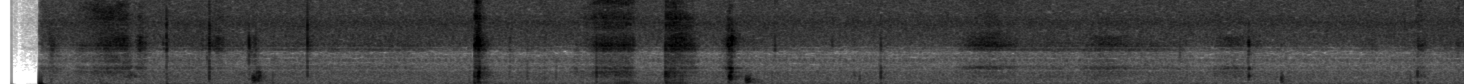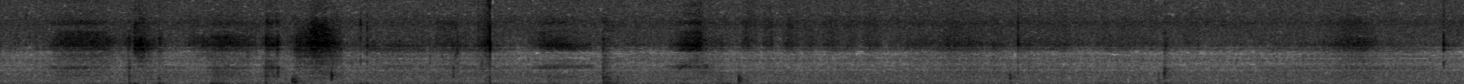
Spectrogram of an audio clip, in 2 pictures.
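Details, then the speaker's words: Baby girl's hiccups, a recurring problem for her while awake: short, sharp, catching sounds at uneven intervals in a quiet room, a common harmless reflex. "Why do you get hiccups so much? I was just recording her for random video footage. She has hiccups again."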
